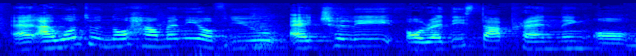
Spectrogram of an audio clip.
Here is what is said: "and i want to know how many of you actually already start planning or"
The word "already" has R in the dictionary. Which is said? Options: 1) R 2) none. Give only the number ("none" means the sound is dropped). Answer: 1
